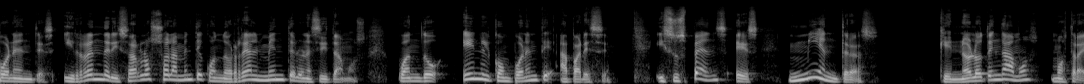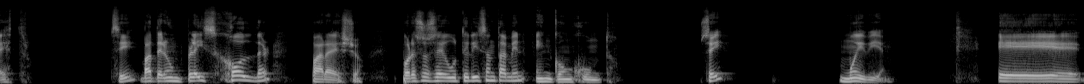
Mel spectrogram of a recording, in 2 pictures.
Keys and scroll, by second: 14.9-16.6 typing, 16.9 ctrl+s, 18.1 o, 20.7 BackSpace.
